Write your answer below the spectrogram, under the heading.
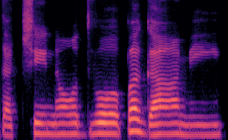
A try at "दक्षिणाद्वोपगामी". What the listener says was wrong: Second line, Dakshinad Vopagami, not Dakshino. Second time you said Dakshino, it's Dakshinad Vopagami.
